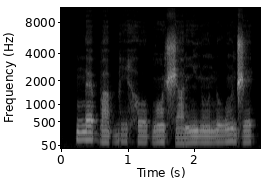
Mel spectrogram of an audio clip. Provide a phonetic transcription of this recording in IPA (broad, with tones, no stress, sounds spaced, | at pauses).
n ɛ˧ b a˨ b i˨ h o˨ b ɔ̃˧ ʃ a˨ ɾ ĩ˧ j ũ˧ n u˧ w ũ˦ d͡ʒ e˦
